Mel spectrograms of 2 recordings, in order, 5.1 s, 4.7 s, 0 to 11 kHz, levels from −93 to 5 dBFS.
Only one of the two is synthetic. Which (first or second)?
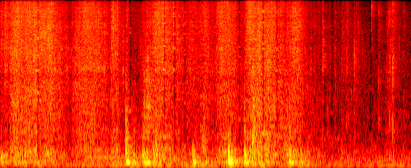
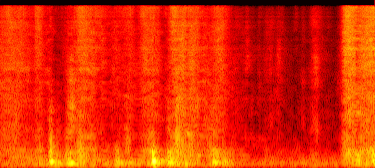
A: second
